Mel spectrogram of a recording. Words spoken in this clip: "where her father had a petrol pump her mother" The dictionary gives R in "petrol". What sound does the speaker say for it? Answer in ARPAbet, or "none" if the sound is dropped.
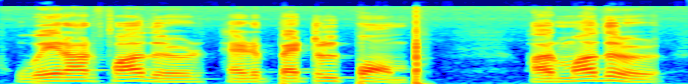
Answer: none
